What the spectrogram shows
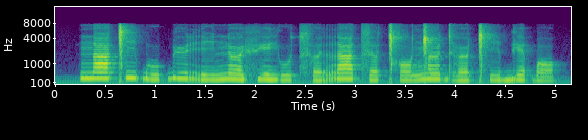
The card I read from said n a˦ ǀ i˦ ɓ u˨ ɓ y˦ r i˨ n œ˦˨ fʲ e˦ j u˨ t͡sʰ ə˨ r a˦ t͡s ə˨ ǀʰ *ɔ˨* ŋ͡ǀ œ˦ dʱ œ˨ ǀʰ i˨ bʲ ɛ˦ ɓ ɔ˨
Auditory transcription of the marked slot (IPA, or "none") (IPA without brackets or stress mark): ɔ˨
